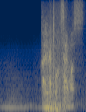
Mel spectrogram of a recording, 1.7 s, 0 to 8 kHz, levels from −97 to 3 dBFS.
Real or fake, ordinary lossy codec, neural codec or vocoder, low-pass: fake; none; codec, 16 kHz, 0.5 kbps, X-Codec, HuBERT features, trained on general audio; none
